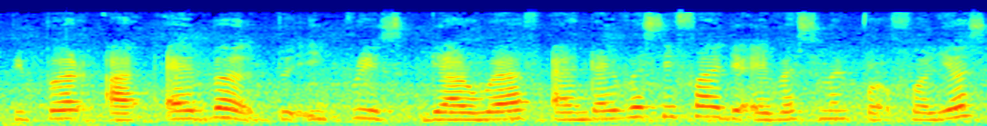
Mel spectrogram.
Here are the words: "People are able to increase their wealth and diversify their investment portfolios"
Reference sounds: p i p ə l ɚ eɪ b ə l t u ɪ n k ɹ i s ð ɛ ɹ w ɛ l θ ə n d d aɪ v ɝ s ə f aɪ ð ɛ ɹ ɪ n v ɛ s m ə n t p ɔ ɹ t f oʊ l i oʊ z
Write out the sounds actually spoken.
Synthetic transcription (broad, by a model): p i p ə l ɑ eɪ b ə l t u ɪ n k ɹ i s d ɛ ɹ w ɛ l f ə n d d aɪ v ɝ s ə f aɪ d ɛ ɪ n v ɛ s m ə n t p ɔ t f oʊ l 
